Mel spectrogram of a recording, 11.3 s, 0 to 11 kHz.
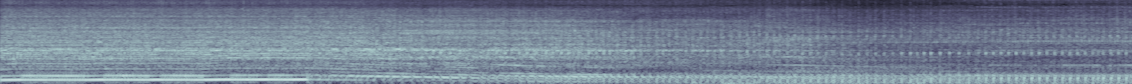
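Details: Vintage Honda Squash (AB11-1064) 12V scooter with electric start, revving: single-cylinder engine revs up and settles with smooth, even firing and no knocks or rattles; no abnormal engine noise, normal revving.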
